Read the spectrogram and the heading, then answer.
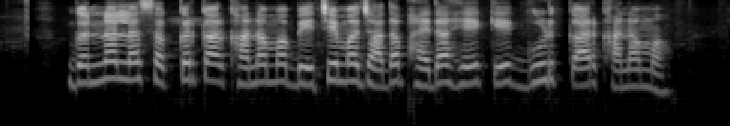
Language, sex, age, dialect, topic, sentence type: Chhattisgarhi, female, 18-24, Western/Budati/Khatahi, agriculture, question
